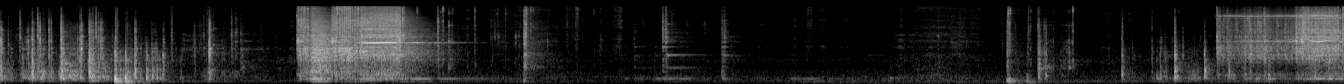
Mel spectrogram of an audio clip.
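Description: Cordless impact wrench hammering on a Torx 50 torque-converter-to-flywheel bolt in two bursts: one about three seconds in lasting about a second, and another near the end. Light metallic clinks of tools and bolts are heard between them.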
